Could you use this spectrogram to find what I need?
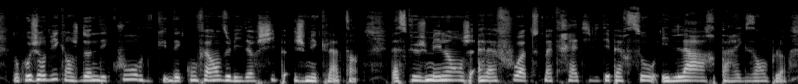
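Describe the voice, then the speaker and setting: Somewhat breathy and dark, mellow in tone, a woman talks fairly quickly at a medium pitch with fairly even intonation, in a dry, close sound with no echo. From France, Moselle. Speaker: public speaker and trainer. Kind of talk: podcast interview.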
